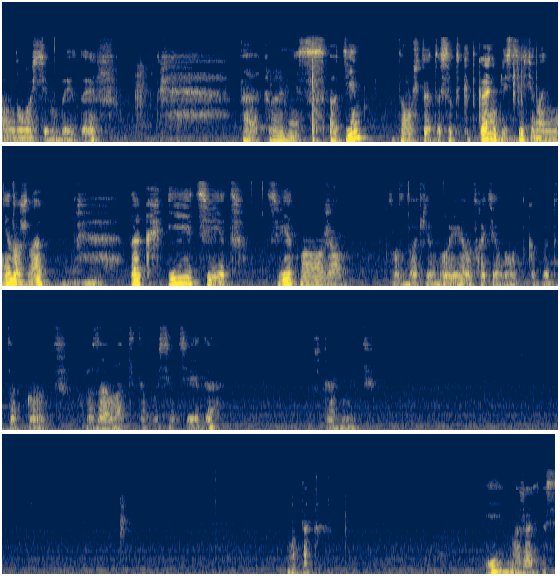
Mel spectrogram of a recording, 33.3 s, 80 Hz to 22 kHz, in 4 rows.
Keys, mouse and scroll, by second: 4.5 click, 12.0 click, 29.7 click.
